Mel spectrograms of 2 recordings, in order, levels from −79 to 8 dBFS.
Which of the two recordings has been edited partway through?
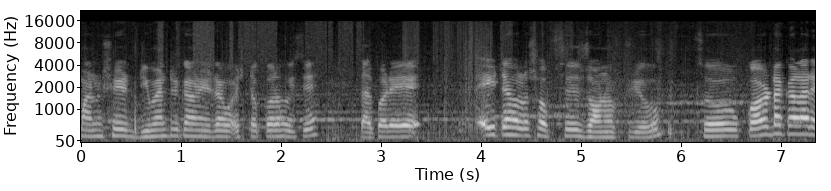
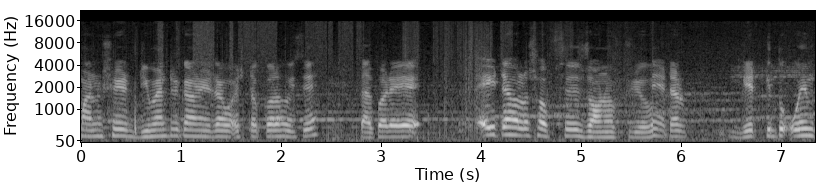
second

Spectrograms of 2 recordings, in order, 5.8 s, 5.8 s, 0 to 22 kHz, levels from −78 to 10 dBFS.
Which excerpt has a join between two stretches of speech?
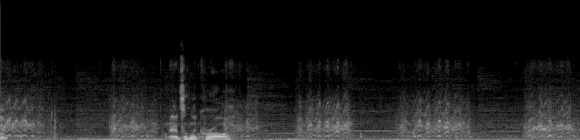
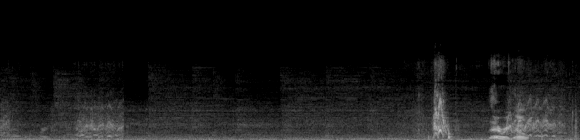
second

